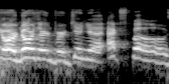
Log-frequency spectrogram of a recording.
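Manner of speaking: very high, drawn-out screaming. Retelling a teammate ranting from the back of the team bus: imitating Mike Lansing screaming. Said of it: "he's screaming it on the bus".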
